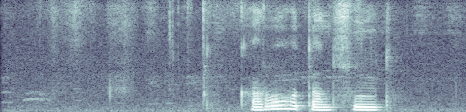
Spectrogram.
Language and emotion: Russian, neutral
